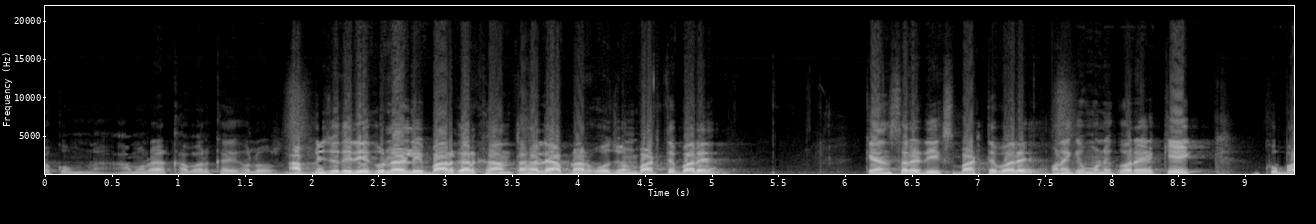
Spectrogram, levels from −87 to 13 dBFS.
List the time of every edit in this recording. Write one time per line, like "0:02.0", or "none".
0:01.8
0:07.5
